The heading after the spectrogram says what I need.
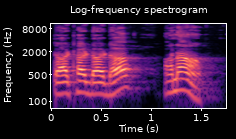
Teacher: टा वर्ग में जो आते हैं वो सभी मूर्धन्य में होते हैं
